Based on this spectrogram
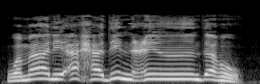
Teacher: تنوين بعده العين، والعين من حروف الإظهار، فتكون هنا إظهار تنوين بعده العين.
